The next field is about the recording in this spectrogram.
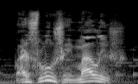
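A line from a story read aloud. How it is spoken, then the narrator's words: Dangerous tone. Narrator (Russian): начал он опасным тоном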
